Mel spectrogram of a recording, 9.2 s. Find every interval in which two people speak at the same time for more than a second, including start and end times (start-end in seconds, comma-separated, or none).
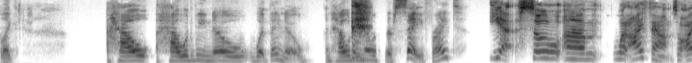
none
